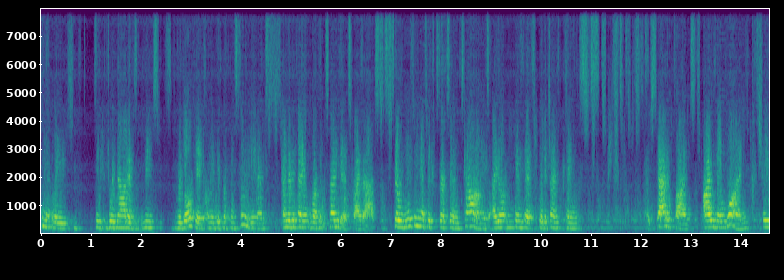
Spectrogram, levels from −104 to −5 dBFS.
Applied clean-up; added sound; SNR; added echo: neural separator model SepFormer DNS4.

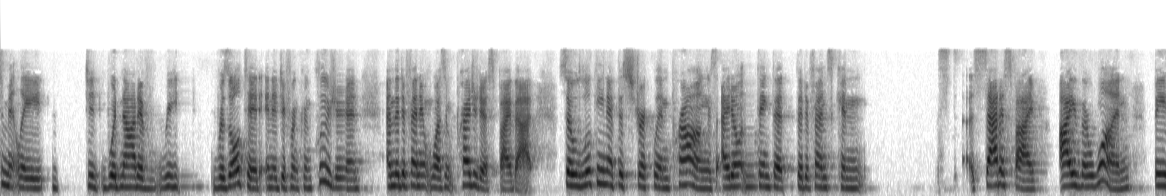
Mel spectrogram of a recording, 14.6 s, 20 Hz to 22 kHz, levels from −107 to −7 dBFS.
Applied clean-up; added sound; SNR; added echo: none; none; none; none.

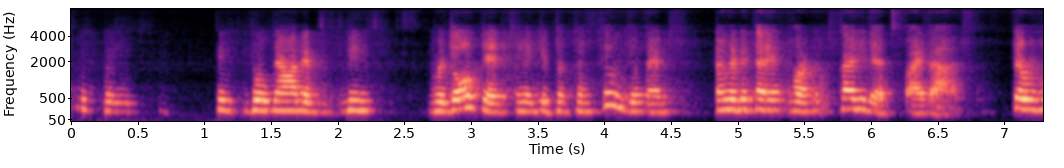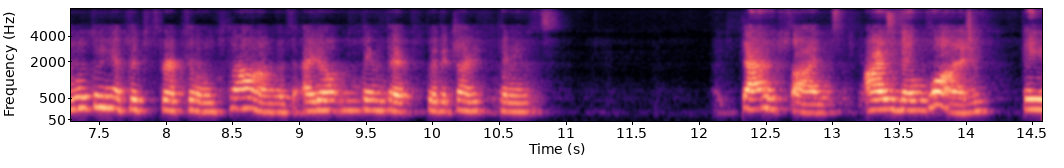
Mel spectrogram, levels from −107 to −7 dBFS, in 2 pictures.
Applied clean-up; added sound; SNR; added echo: neural mask model DeepFilterNet 3.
